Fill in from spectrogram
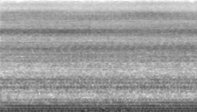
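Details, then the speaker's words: Oilfield water trailer vacuum pump driven by truck PTO, gauge moving to negative side: steady low droning run with an even pulse, no knocks or squeals, takes a minute or two to pull down; normal vacuum pump operation. "it takes about a minute or two depending on if the trailer is empty or full as to how long it's going to take for the negative pressure to go"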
